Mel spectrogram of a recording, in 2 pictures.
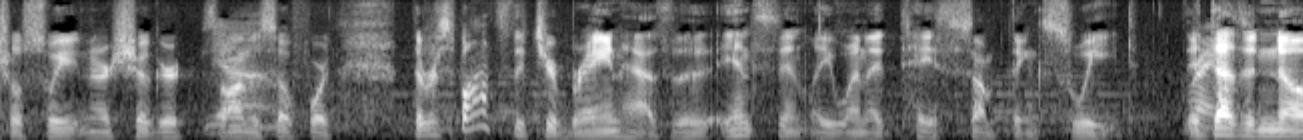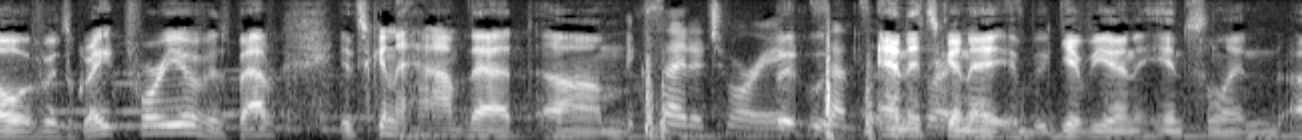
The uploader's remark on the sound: Live from Nurture, A Wellcare Marketplace!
